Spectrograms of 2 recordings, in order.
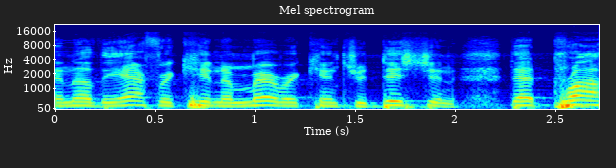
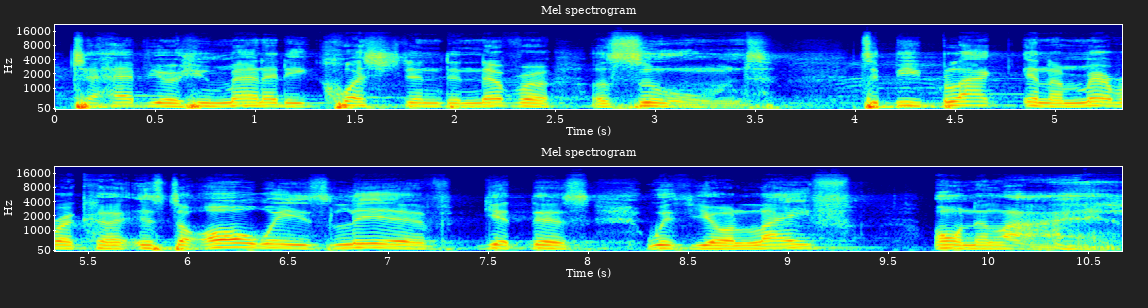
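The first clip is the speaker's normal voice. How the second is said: ordinary talk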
